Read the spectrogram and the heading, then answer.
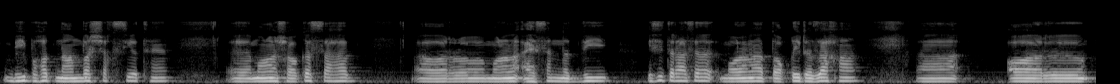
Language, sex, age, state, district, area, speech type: Urdu, male, 18-30, Delhi, South Delhi, urban, spontaneous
